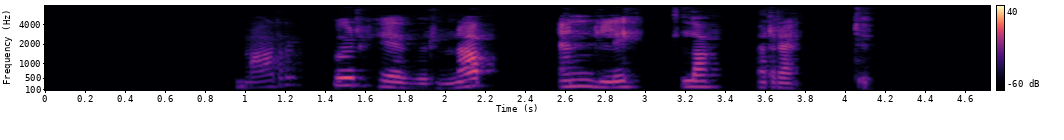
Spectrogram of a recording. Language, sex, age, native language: Icelandic, female, 40-49, Icelandic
